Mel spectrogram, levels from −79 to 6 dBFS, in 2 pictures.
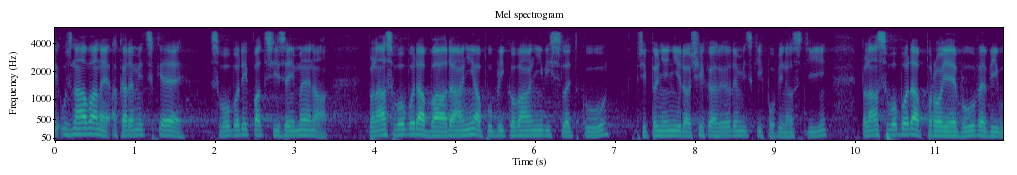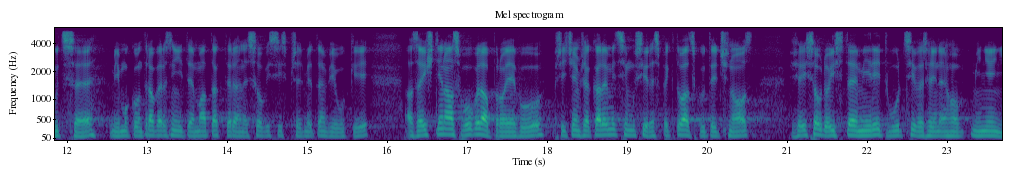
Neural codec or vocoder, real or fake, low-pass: none; real; 5.4 kHz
